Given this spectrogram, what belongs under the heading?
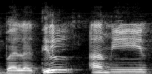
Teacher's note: Ini juga dibaca alnya al-qamariyah, dibaca jelas alnya. Terus aminnya ini dibaca panjang 2 harokat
